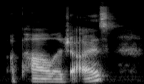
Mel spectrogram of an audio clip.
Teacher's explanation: making sure that you're using the correct stress pattern short long short short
